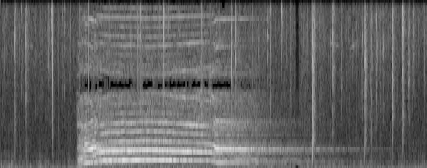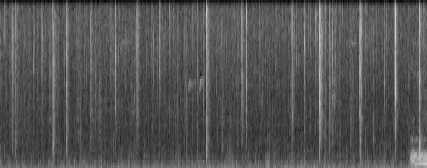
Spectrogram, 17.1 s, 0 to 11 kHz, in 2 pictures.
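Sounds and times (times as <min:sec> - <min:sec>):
wood popping in campfire: 0:00.0 - 0:01.5, 0:07.2 - 0:17.0
low rumble of burning fire: 0:00.0 - 0:17.0.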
